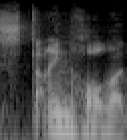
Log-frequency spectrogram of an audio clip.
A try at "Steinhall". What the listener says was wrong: Well, it's Steinhall. The R is silent.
